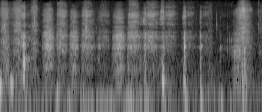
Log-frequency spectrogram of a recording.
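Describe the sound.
Panting from a voice imitating Goku from Dragon Ball: a quick run of short, breathy huffs and gasps in an uneven rhythm, fairly quiet and without words.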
